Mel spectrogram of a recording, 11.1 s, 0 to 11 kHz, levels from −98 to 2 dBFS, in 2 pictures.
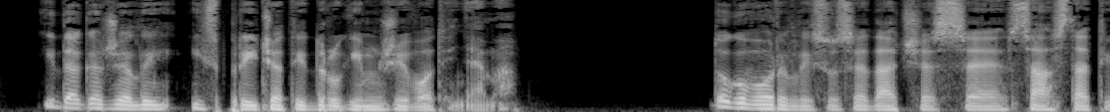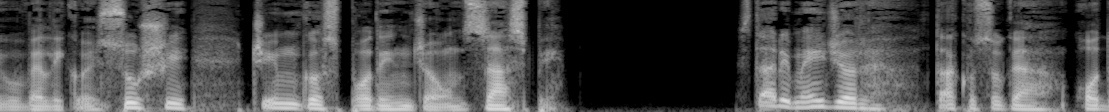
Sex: male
